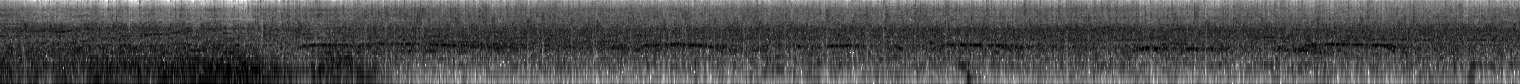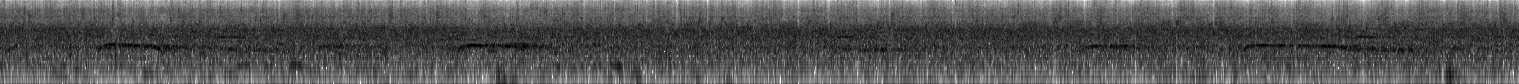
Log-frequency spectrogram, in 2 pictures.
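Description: A theatre orchestra plays the closing bars of a ballet variation and stops about four seconds in. Sustained audience applause follows, with voices calling out from the audience now and then.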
